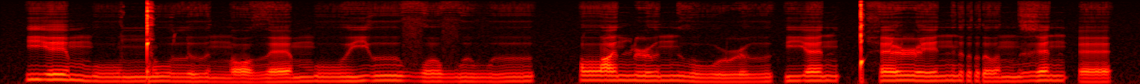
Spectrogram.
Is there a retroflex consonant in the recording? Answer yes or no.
yes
